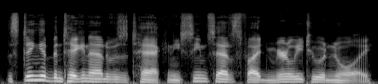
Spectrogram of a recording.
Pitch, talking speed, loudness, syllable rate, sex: 115 Hz, 255 wpm, -18 LUFS, 6.6 syllables/s, male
